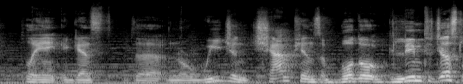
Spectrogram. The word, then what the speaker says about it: Bodø: We say in Norway we say Bodø Glimt. Bodø.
